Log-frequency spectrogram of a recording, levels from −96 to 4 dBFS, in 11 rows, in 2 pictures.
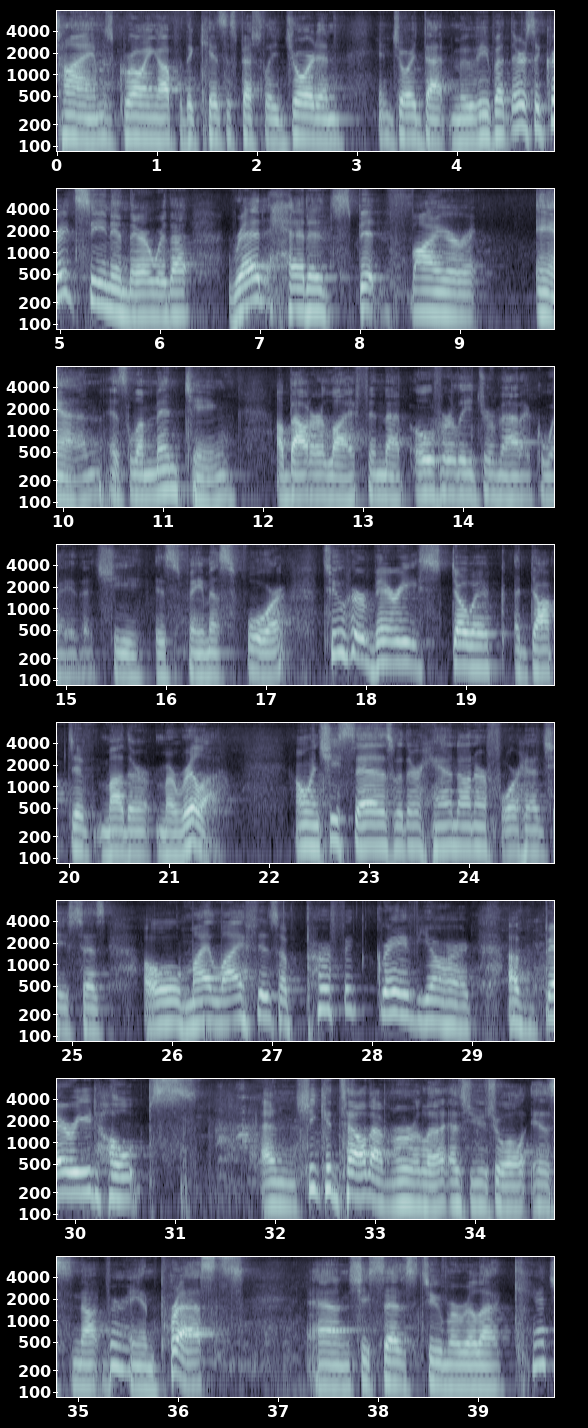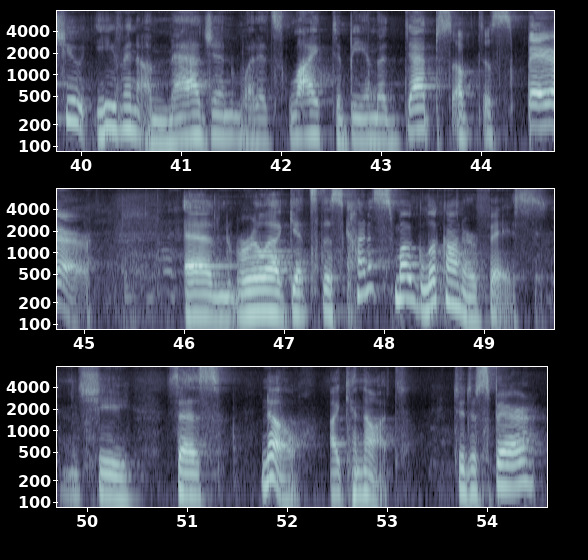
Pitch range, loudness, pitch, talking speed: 120-155 Hz, -24 LUFS, 135 Hz, 130 wpm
